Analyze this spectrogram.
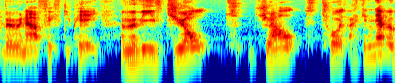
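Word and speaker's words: Galt: And with these Jalt toys, I can never pronounce that.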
